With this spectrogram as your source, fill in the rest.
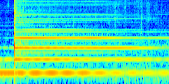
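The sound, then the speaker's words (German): A singing bowl, rung in place of church bells to call to a time of rest and prayer, is struck once: a soft metallic strike followed by a long, steady shimmering tone that sustains and slowly fades. No one speaks. “ist für mich eine Klangschale etwas geworden, wo mein Körper langsam merkt, wenn die erklingt, dann ist jetzt aber Schluss mit tun.”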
